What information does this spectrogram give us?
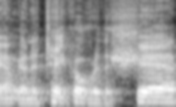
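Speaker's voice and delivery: plain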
